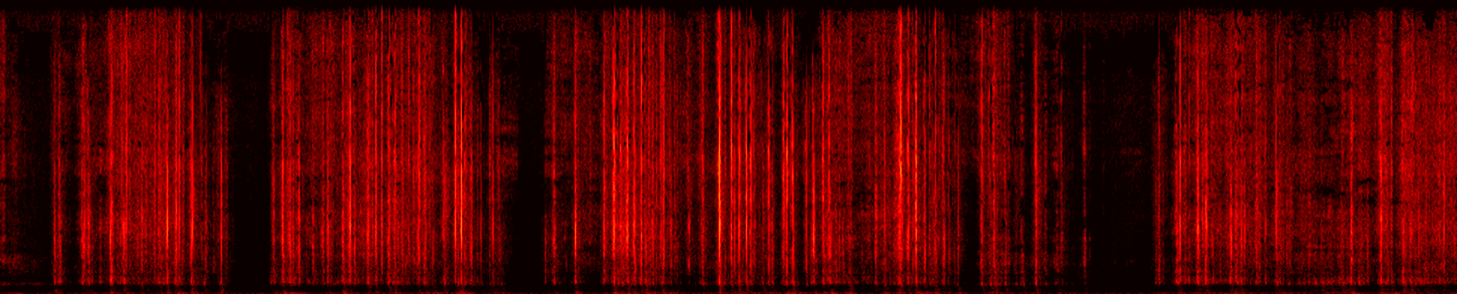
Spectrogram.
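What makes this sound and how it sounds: Long nails tap rapidly along the raised ridges of a large, empty yellow plastic tray. The result is dense, bright, crisp clicking with very short decay, arriving in bursts separated by brief pauses and carrying almost no low end.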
